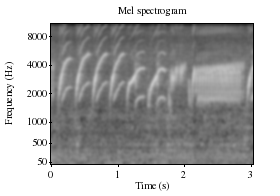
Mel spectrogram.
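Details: Canary singing in a training recording meant to coax canaries that are reluctant to sing: a quick series of clear, upward-sweeping whistles about four per second, then a rapid buzzy rolling trill, ending with another rising whistle.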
